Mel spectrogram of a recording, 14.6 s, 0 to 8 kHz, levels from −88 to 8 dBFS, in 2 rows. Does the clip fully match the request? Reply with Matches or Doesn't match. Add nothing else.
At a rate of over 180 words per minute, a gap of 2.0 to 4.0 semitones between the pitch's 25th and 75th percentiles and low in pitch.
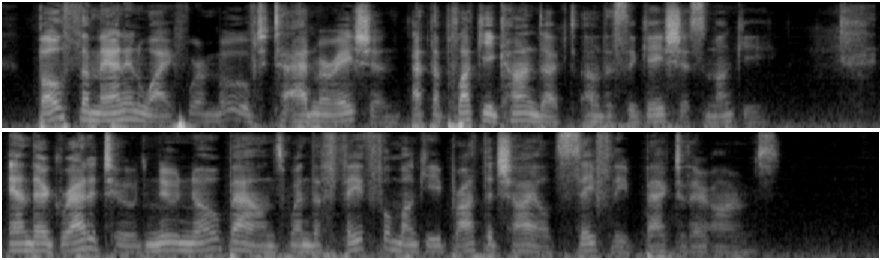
Doesn't match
